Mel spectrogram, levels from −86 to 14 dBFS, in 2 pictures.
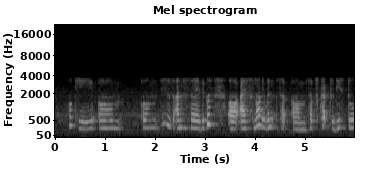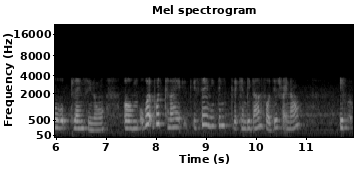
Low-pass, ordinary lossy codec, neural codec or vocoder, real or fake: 3.6 kHz; Opus, 64 kbps; vocoder, 44.1 kHz, 128 mel bands every 256 samples, BigVGAN v2; fake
